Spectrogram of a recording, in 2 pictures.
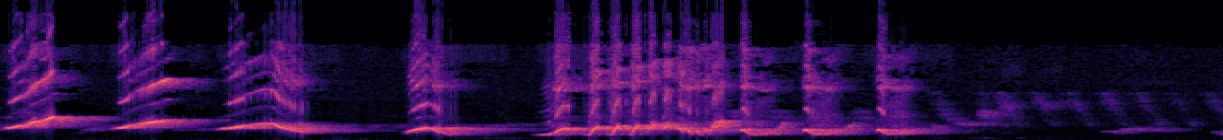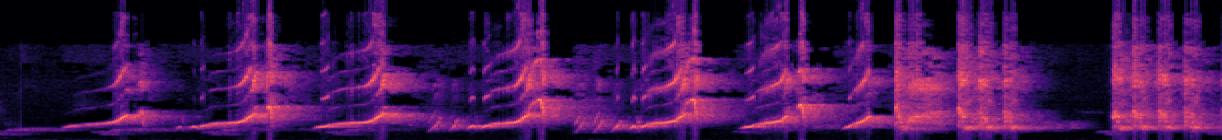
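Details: Song of a white-rumped shama, offered as a lure for trapping the species: a steady flow of rising whistled phrases and quick slurred notes, varied throughout, with one brief lull near the middle.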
